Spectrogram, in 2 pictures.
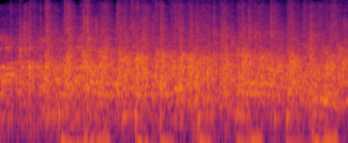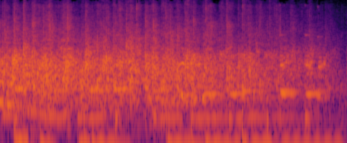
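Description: Applause, a dense patter of many hands clapping, over background music with a stepping bass line that comes in about a second in. Both fade out just after the end.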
